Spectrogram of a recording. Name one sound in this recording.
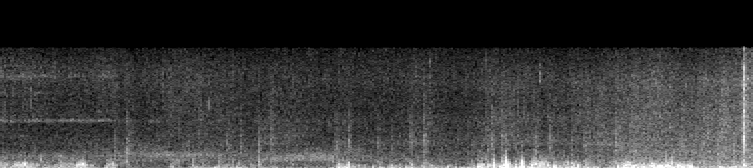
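A train rumbles along the tracks, growing louder as it approaches.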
